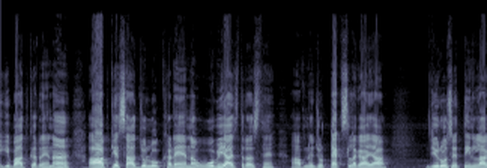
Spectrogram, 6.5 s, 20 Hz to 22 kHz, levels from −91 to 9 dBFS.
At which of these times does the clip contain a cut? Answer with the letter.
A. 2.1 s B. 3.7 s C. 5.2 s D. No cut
D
